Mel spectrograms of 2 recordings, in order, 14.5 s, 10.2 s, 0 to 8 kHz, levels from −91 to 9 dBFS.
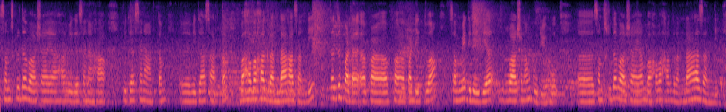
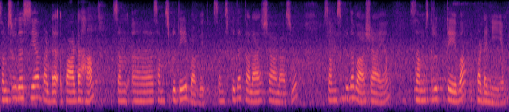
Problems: constant background noise, continuous background conversations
